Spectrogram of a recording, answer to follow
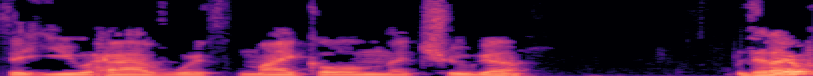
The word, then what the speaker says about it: Machuga: an upcoming book that you have with Michael Machuga. Did I Yep.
